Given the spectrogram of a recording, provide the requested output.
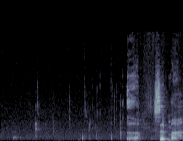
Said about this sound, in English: Sip my apple juice.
